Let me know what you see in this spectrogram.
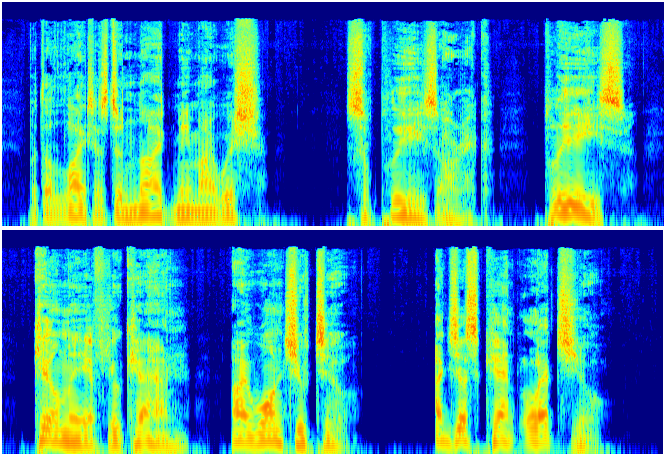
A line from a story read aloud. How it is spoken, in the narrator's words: Dalen said through clenched teeth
